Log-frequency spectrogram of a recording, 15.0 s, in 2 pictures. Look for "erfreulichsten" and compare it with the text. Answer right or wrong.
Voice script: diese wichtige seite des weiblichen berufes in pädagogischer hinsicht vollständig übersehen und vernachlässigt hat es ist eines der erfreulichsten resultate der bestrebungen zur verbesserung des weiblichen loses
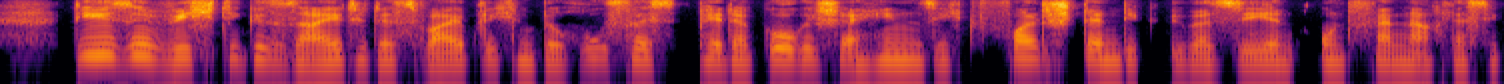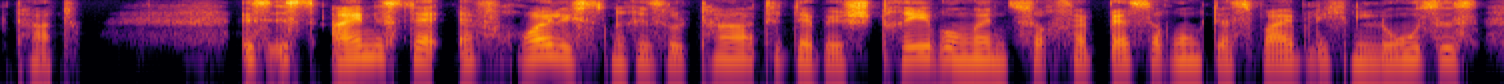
right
